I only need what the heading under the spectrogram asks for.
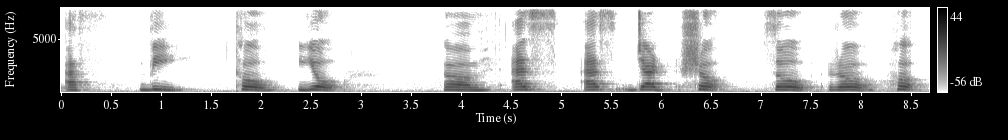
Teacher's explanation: कहीं ना कहीं आपको एक फ्रिक्शन लग रहा है, एक जोर लग रहा है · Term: फ्रिकेटिव्स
